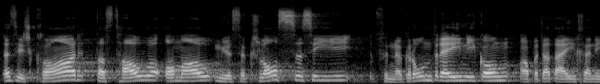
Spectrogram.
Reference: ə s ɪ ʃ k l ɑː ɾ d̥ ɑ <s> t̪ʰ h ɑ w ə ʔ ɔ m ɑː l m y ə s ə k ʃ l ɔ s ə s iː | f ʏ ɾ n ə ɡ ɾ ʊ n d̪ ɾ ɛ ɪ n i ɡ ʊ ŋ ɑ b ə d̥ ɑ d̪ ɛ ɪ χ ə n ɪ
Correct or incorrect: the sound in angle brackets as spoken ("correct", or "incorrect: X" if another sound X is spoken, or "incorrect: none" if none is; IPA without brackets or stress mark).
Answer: correct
